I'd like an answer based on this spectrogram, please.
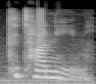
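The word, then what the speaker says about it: קטנים: same with words like katanim. So make sure you pronounce both the K and the T, and if you're having trouble doing that, put a little I in between it.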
